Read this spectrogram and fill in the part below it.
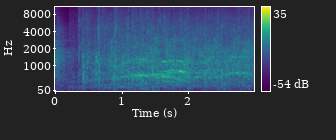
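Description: An audience at a Confucian culture assembly and debate forum breaks into steady, loud, close clapping that fills the short stretch, with a voice faintly underneath.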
